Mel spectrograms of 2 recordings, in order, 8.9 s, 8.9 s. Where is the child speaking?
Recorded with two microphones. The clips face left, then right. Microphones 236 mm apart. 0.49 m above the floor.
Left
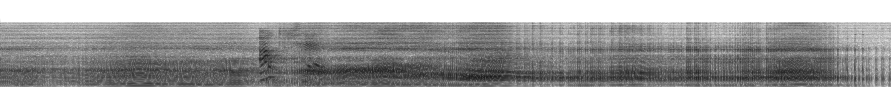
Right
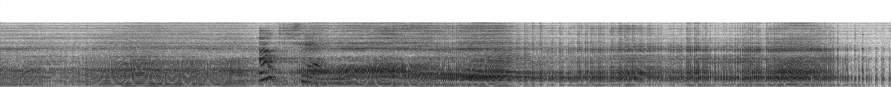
50° right (ahead or behind), 0.7 m.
